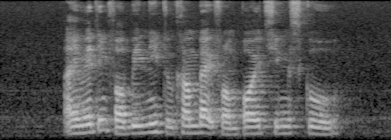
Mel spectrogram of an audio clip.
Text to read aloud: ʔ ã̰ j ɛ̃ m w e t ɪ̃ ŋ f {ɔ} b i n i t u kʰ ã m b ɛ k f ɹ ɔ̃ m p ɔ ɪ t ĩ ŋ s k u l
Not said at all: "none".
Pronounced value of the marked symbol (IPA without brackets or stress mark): ɔ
